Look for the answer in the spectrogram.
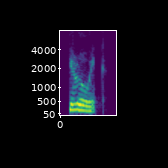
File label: "heroic", Indian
